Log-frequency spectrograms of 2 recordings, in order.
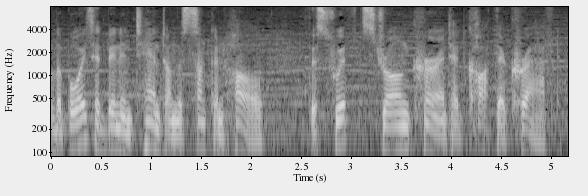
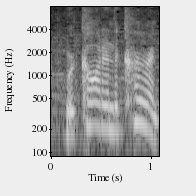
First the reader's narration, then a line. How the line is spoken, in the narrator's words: he exclaimed frantically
